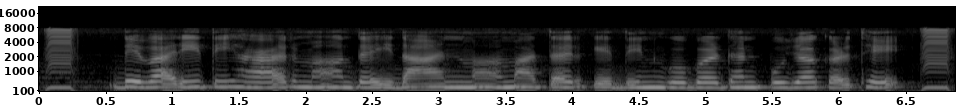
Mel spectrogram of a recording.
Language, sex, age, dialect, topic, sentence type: Chhattisgarhi, female, 18-24, Central, agriculture, statement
